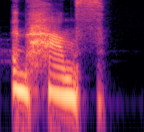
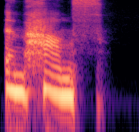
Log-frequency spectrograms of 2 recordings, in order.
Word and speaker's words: enhance: Naprawdę? Tak się to wymawia? Bo widziałem je często, natomiast zawsze się zastanawiałem, jak je wypowiedzieć i pomijałem dlatego, że wydawało mi się, że to zawsze spieprzę. A to po prostu jest enhance.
